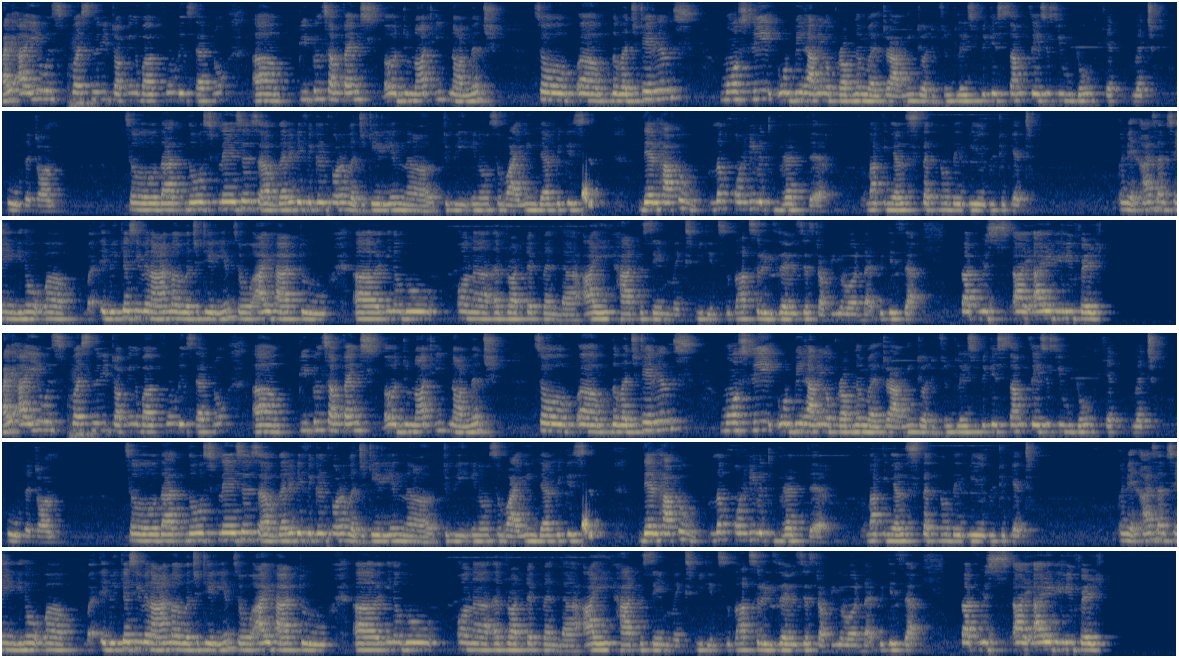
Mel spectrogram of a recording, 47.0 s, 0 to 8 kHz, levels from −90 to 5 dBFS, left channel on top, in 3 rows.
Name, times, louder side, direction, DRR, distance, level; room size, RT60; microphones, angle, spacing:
voice 1, 0.0-6.6 7.1-9.3 9.6-15.4 15.7-16.4 17.3-23.5 24.2-26.8 27.2-29.4 30.5-37.1 37.4-43.6 44.1-46.0, right 1 dB, 5° right, 0.7 m, -29 dB
29.5 x 14.0 x 2.3 m
head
